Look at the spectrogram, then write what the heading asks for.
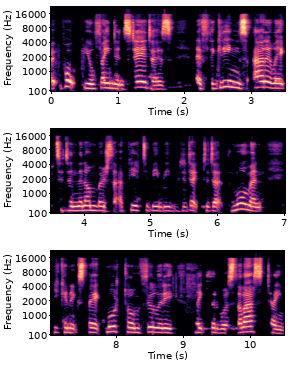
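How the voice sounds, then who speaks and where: The voice has a dark, mellow tone, a moderate pace and ordinary pitch variation, with a dry, close sound and no echo. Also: woman, fairly high pitch for a woman. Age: 60s. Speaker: pro-independence party member. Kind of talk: political discussion show interview.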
